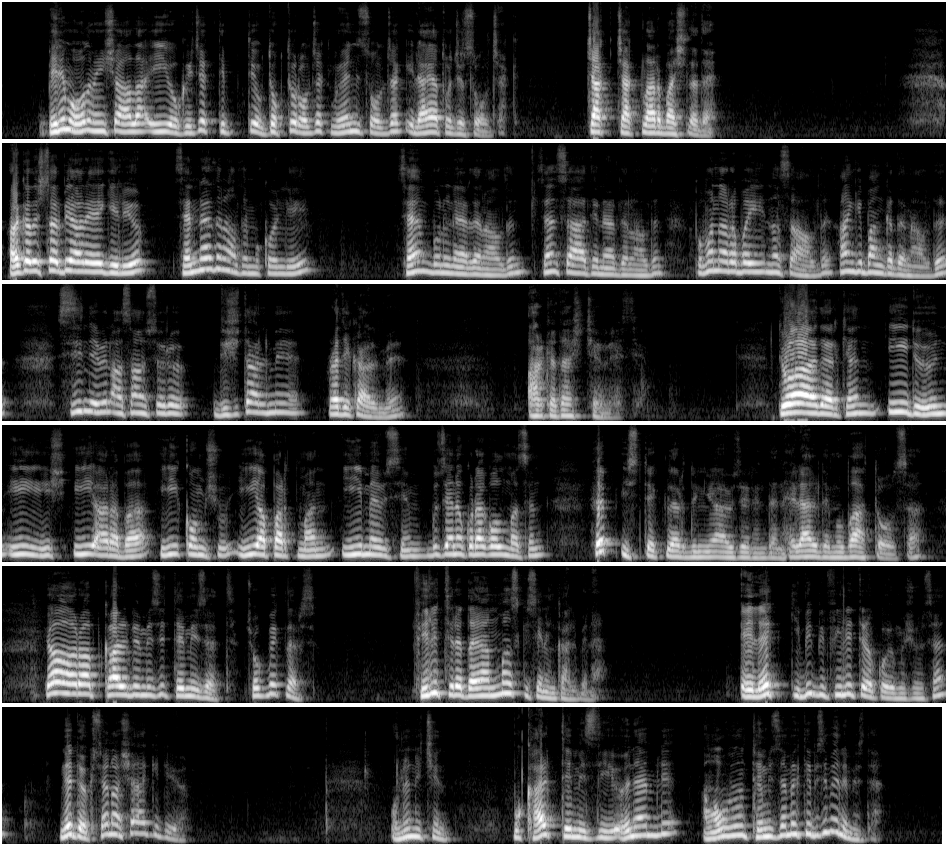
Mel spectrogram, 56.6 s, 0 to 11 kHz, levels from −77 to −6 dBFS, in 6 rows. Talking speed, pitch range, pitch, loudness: 120 wpm, 140-205 Hz, 180 Hz, -17 LUFS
